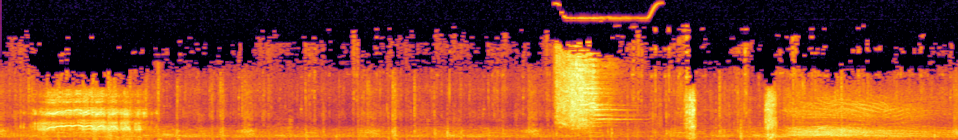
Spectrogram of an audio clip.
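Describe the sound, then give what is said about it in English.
A horse whinnies and its hooves clop as it steps onto a golden carpet. The high neigh comes early, followed by scattered hoof knocks and a few sharp clicks over a steady rumble. “His horse is stepping onto the golden carpet.”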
